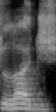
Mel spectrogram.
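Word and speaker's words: Łódź: in in Poland uh I think it's pronounced ludge in English and I anyway um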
